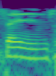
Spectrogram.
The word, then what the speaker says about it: Thames: I was corrected tonight. It's the Thames River. I see a T-H and an A, and the English see a T-E. I guess it's their river. I'll pronounce it the way they do.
